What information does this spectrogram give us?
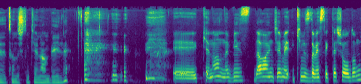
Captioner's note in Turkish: kahkaha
